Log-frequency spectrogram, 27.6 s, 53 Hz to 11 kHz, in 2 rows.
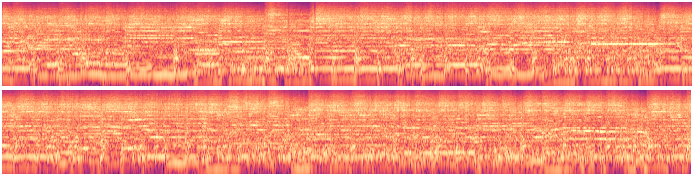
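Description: Full rock band playing live: electric guitar, bass, synthesizer and drum kit, running at a steady loud level. The recording was made on a Wollensak 3M 1520 reel-to-reel tape machine.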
